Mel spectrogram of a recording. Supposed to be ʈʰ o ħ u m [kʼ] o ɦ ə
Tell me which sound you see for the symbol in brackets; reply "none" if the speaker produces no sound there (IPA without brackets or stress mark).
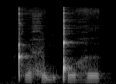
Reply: ǃ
